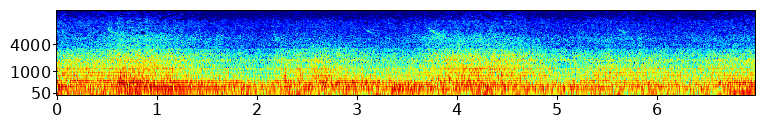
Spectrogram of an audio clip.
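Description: Ocean waves wash steadily onto a sunny seashore in a continuous, moderately loud roar, with surges swelling and receding, plus a low engine-like hum underneath. No one speaks.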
